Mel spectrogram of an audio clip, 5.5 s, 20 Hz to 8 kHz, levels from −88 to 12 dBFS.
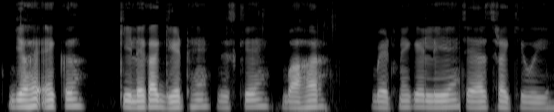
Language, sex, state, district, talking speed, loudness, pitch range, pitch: Hindi, male, Rajasthan, Churu, 160 wpm, -28 LUFS, 115-125 Hz, 120 Hz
